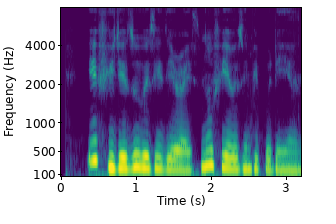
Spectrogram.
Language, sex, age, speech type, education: Nigerian Pidgin, female, 30-45, spontaneous, tertiary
